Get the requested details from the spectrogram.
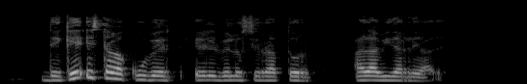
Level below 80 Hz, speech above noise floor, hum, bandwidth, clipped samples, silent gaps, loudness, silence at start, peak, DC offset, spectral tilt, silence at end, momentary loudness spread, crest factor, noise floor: -88 dBFS; 51 dB; none; 11.5 kHz; under 0.1%; none; -33 LUFS; 0.4 s; -14 dBFS; under 0.1%; -4 dB/octave; 0.85 s; 13 LU; 20 dB; -83 dBFS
